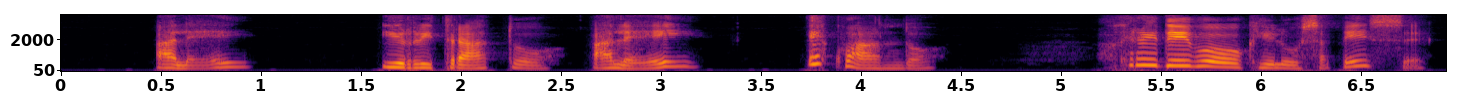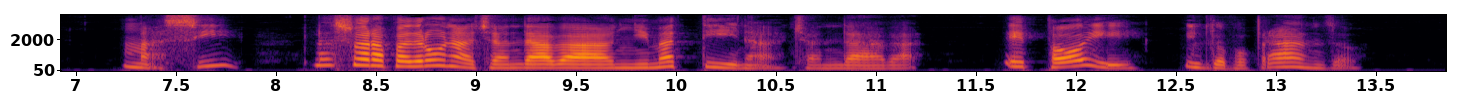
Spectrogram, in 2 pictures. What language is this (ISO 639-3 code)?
ita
